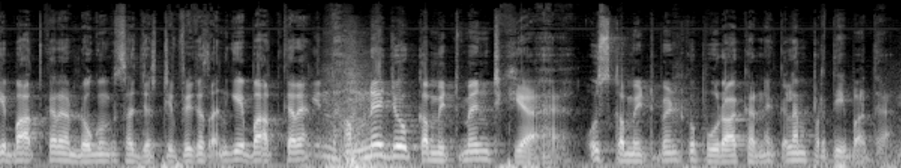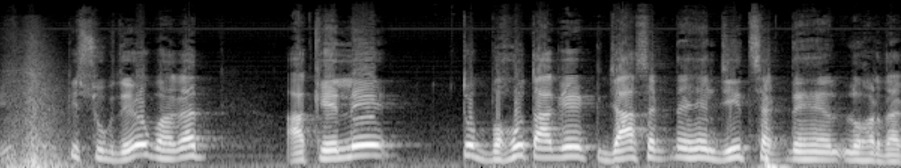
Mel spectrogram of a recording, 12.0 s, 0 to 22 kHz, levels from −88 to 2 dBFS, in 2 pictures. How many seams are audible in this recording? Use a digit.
2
